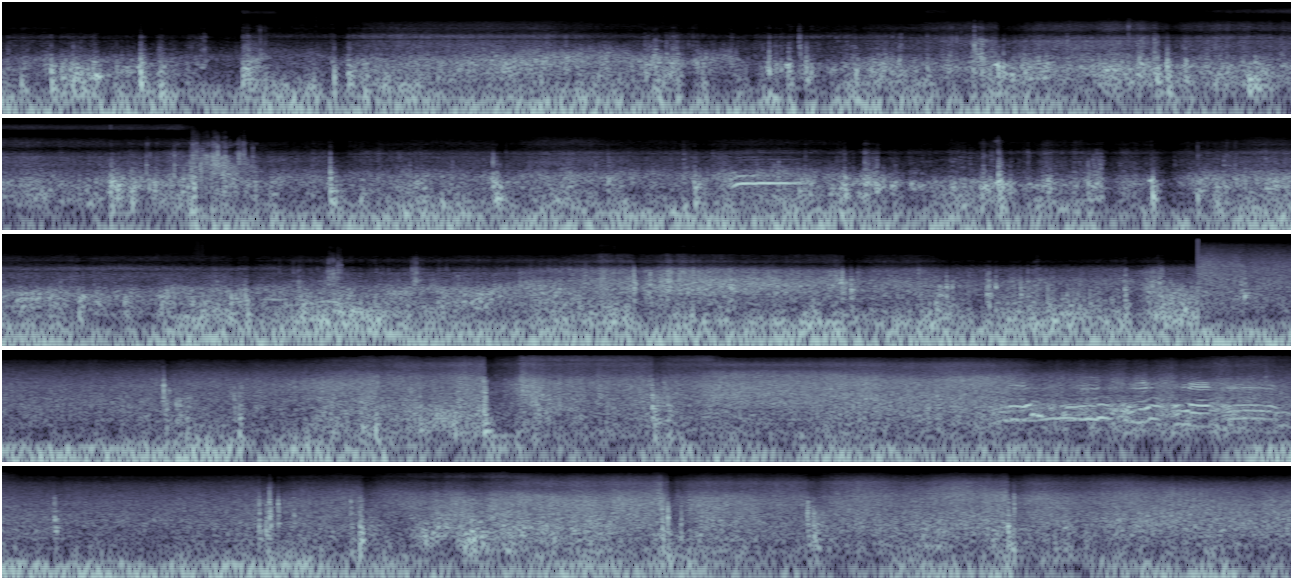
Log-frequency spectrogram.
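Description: Wind buffeting the microphone over the rush and spray of water from a cable-towed wakeboard cutting across the lake. The sound is dense, steady and rumbling, and its character changes about two-thirds of the way through.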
